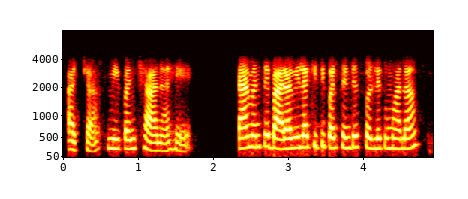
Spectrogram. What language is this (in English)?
Marathi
